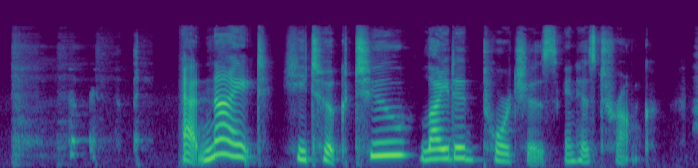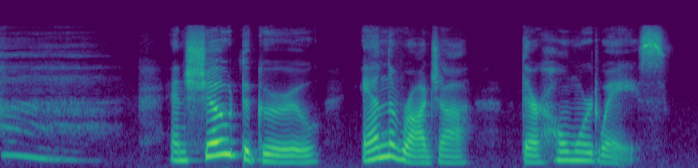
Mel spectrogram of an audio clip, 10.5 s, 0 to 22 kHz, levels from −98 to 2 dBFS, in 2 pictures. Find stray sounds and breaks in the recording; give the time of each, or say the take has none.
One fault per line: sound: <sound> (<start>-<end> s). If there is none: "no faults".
sound: cough (0.1-1.2 s)
sound: sigh (5.2-6.2 s)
